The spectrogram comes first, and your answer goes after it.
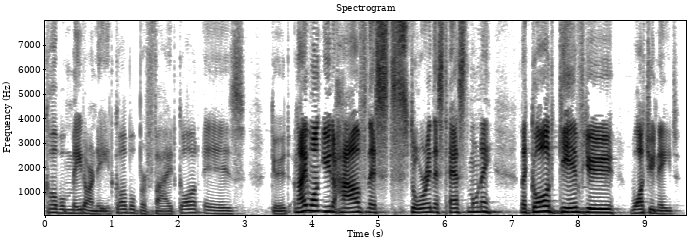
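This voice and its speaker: Belfast-accented man preaching, bright and clear. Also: fairly high pitch, animated, a little slow. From Northern Ireland. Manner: earnest, emphatic preaching that drops to soft, quiet endings. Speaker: pastor. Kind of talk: sermon.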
